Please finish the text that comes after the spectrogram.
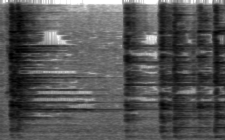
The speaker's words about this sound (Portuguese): Deixa eu tapar a panela agora.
